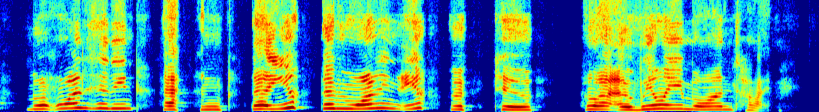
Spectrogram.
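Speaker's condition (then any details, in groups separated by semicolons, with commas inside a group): Cerebral palsy; adult, 24 years old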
